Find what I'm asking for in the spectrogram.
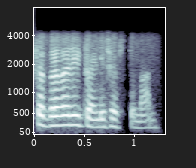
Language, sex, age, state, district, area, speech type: Telugu, female, 18-30, Telangana, Medchal, urban, conversation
